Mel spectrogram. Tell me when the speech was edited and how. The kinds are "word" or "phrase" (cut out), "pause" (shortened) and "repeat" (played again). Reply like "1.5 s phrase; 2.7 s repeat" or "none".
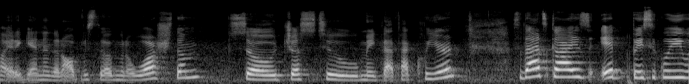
none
